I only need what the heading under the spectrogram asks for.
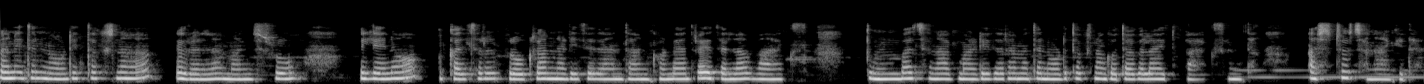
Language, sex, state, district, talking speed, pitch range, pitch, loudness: Kannada, female, Karnataka, Mysore, 115 wpm, 245-275 Hz, 255 Hz, -18 LUFS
